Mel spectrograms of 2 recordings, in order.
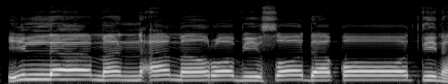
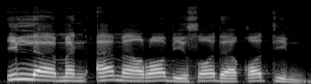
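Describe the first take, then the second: First: The 'qa' vowel is drawn out long. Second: The 'qa' vowel is kept short. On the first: The speaker calls it wrong. "qa yang terkena" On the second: The speaker calls it right. "situ tu tidak ada yang panjang"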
